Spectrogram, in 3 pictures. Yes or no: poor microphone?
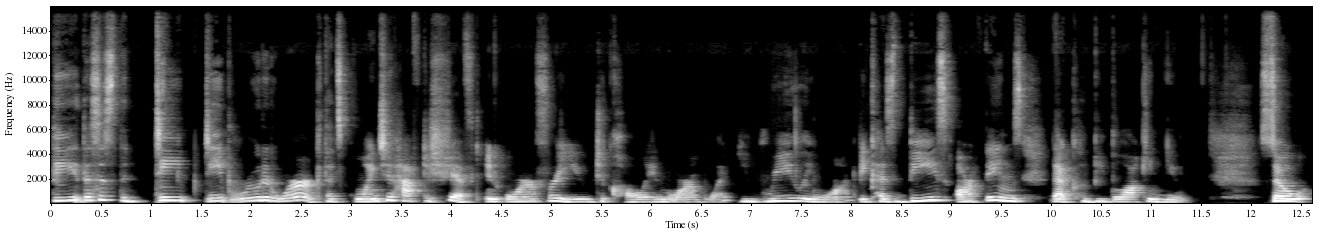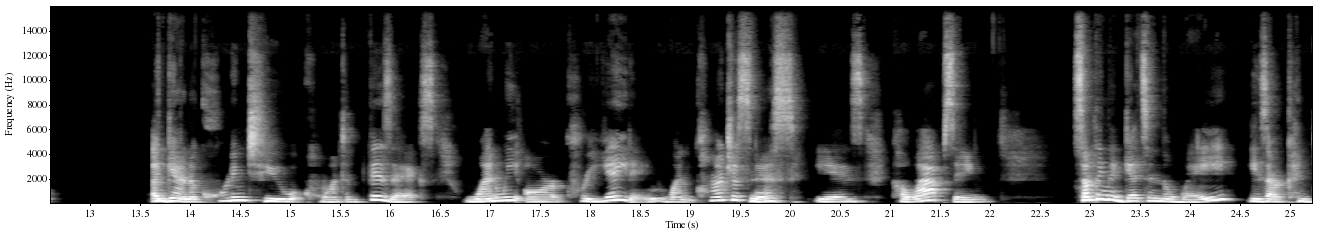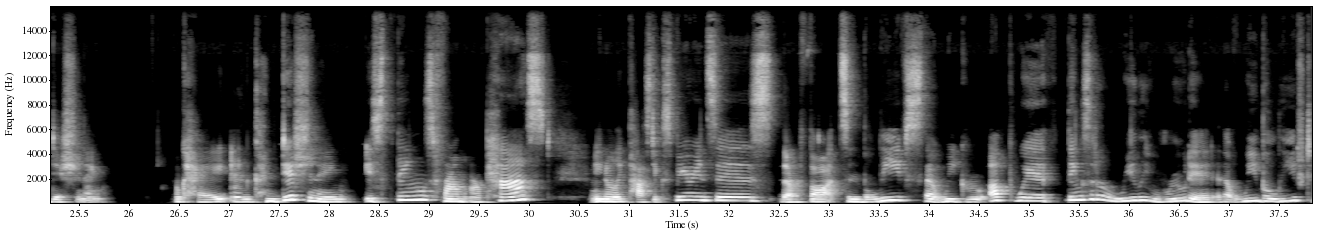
yes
